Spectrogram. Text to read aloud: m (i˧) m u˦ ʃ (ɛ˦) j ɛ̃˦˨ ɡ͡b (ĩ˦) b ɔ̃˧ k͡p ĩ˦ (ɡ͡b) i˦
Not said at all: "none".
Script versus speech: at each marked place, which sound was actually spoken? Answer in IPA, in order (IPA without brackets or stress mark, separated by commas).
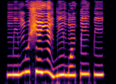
i˧, ɛ˦, ĩ˧, k͡p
